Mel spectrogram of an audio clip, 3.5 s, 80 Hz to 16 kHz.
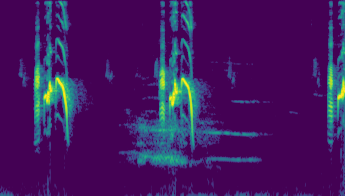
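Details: Sooty-headed bulbul call meant to draw replies from other bulbuls: loud phrases with a sharp first note and a liquid downward-sweeping slur, repeated roughly every 1.3 seconds, with a faint hum between them.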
